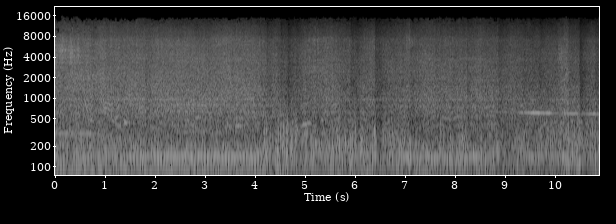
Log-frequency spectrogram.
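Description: Steady drone of a large engine running, over the constant rushing hiss of a fire hose stream spraying water onto a burnt semi trailer, with wind on the microphone.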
